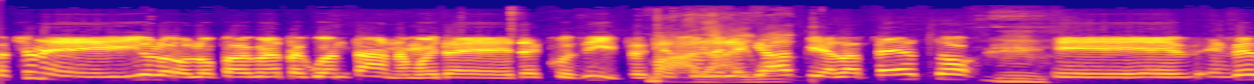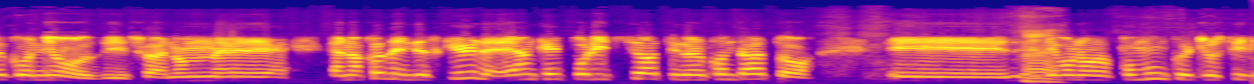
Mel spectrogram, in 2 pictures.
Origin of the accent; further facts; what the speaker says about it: Parma, Emilia-Romagna, Italy; io sono cresciuto a Parma, dove insomma i salumi sono il primo piatto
